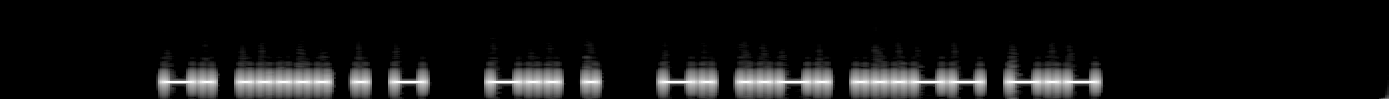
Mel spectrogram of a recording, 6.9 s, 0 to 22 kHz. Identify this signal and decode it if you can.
Morse code, heard as a keyed tone, about 25 wpm, 700 Hz. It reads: N5ET DE NF3K
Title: USA Callsign DE Callsign - 4 Characters - 25wpm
